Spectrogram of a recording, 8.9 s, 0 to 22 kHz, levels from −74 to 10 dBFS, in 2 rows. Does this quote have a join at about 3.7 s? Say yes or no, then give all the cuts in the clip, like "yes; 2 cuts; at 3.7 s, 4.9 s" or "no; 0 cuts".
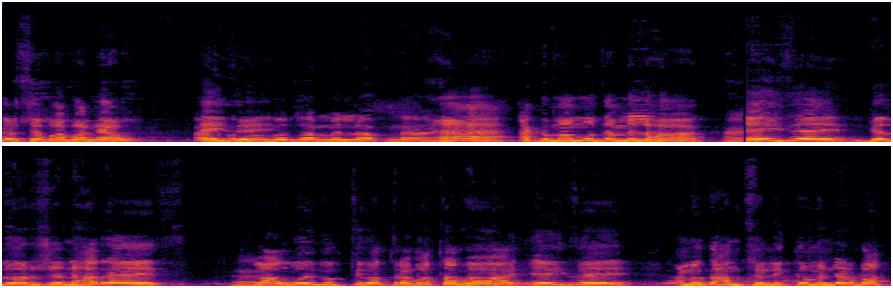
yes; 1 cut; at 3.7 s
